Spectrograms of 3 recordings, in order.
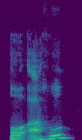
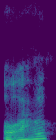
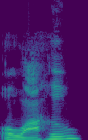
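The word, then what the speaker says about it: Oʻahu: a W they go aahu aahu but just know that there's a okina between the O and the a so that shows it's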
